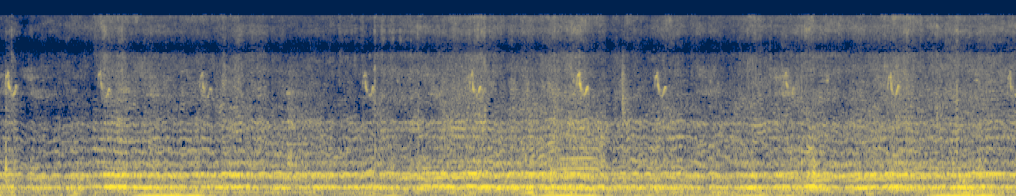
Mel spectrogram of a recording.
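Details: Constant humming drone from worker honey bees streaming in and out of a feral colony, even and unbroken throughout, with soft high chirps repeating roughly once a second above it.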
